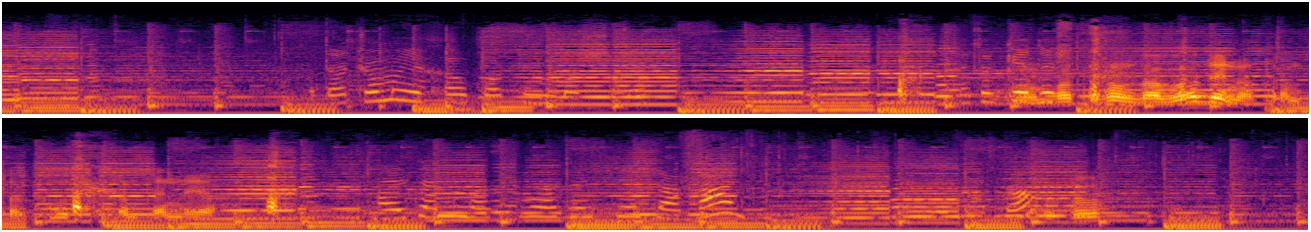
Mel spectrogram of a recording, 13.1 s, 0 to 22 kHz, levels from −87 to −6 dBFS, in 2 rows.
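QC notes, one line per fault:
Nothing stood out on listening.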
